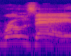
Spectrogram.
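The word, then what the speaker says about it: rosé: like a queso okay it's pronounced rose like the wine okay okay well thank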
